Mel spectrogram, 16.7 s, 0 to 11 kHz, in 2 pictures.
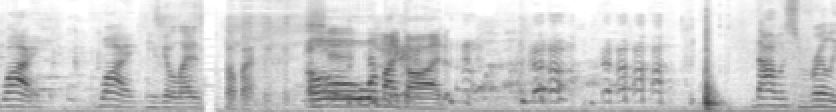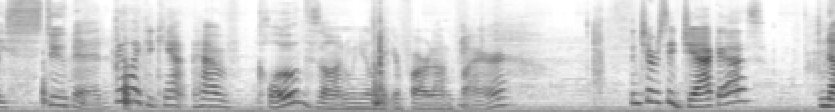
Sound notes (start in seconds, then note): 4.7 men laughing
